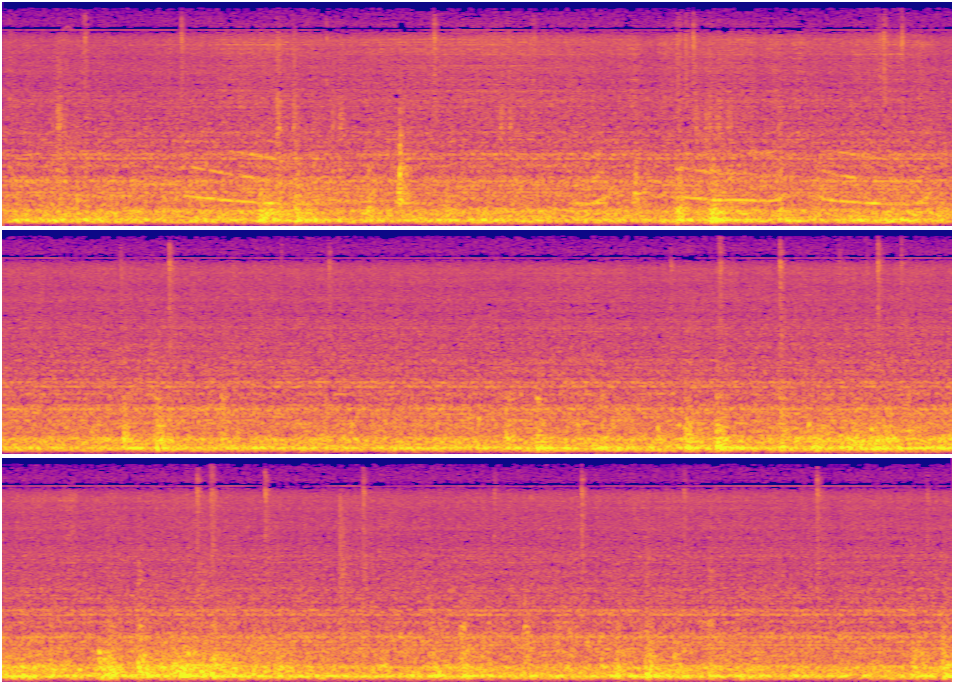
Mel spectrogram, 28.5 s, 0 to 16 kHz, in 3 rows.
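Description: Cabin noise inside an E653-series electric limited express car: a steady low rumble from the running gear, with a faint steady whine above it. A few short squealing glides come in the first several seconds.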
